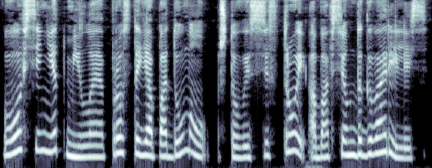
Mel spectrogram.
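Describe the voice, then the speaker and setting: A woman voicing a mocking, quietly cruel young man in a slow, sneering, drawn-out way. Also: on the high side, lively intonation, no echo, studio quality.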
